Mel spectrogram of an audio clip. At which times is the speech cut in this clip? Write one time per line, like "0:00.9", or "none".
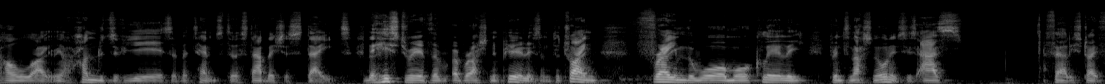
0:03.6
